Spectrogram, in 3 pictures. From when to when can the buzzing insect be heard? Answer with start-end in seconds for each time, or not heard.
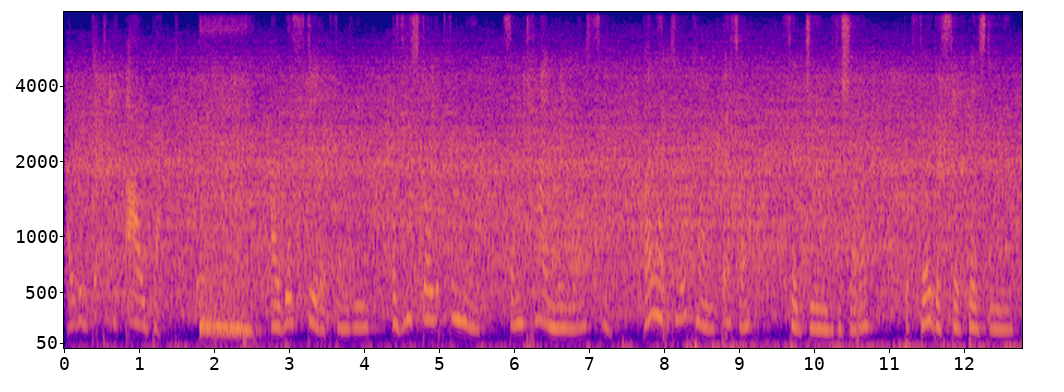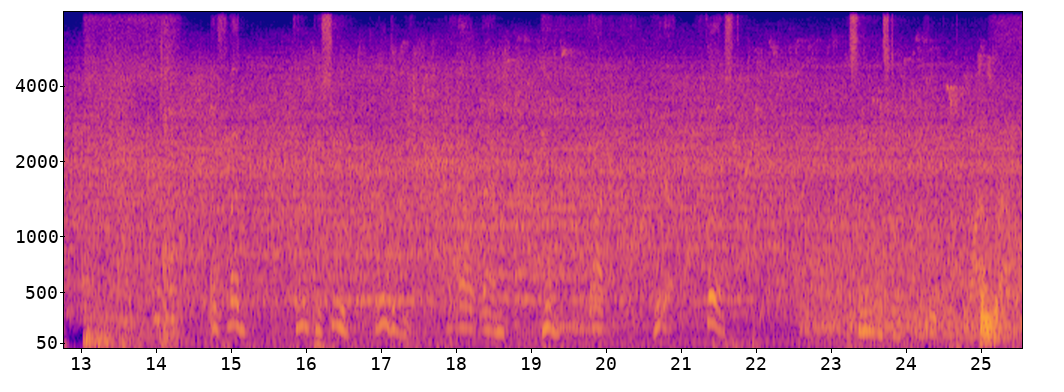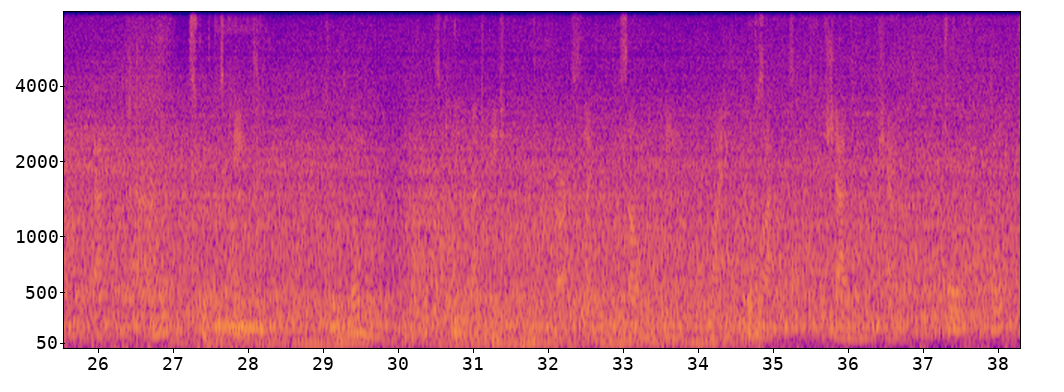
13.0-38.2.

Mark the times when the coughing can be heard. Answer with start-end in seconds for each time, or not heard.
not heard.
